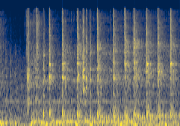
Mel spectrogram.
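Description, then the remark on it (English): A chainsaw engine, started by pulling its cord, catches after a brief pause and roars loudly and steadily, its rapid pulsing rasp filling the rest of the moment with no voices. “I ripped the cord and let the engine roar.”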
